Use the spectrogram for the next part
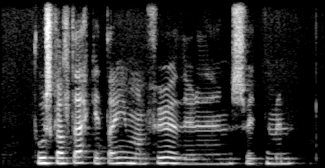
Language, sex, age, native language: Icelandic, male, 12, Icelandic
